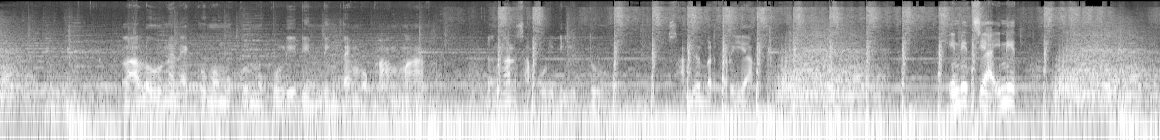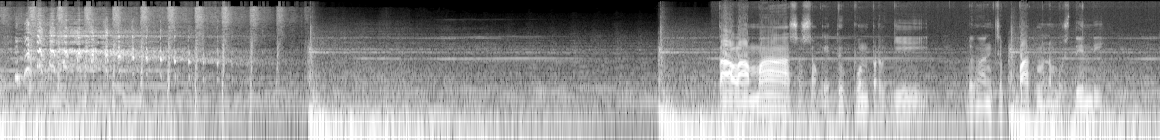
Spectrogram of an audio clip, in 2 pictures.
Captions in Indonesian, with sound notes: lalu nenekku memukul-mukuli dinding tembok kamar dengan sapu lidi itu sambil berteriak "pergi !" (suara ketawa) tak lama sosok itupun pergi dengan cepat menembus dinding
